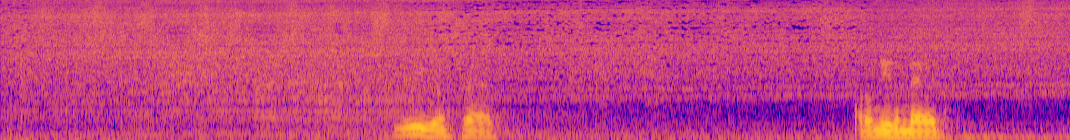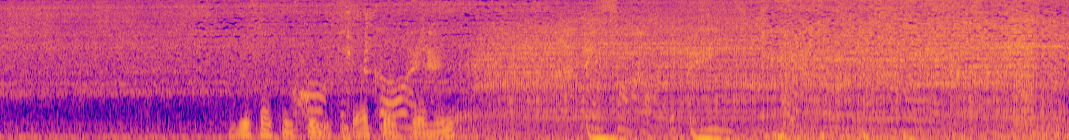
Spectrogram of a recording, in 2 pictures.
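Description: Steam hisses steadily from a pipe.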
